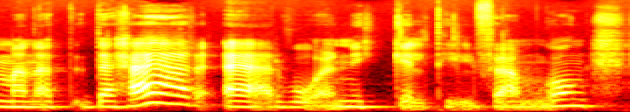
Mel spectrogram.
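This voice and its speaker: A woman is speaking. She talks at a fairly slow pace. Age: 40s. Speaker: tech company founder and leadership expert. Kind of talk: casual interview. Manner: animated.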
